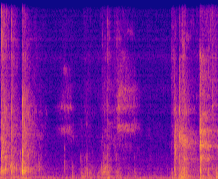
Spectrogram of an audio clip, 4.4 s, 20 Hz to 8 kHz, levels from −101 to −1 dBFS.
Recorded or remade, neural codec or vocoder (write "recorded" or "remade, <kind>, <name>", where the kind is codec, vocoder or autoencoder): remade, vocoder, HiFi-GAN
